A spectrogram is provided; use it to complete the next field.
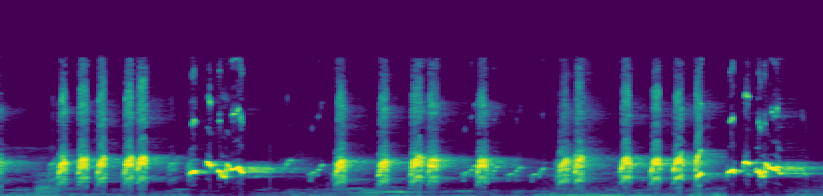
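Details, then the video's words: Sooty-headed bulbul chattering in an unembellished lure recording: bursts of three or four fast chirps, each burst closing with a short wavering whistle, the pattern repeated twice. "Suara Burung Kutilang Gacor ASLI Tanpa isian, Ampuh untuk Pikat Kutilang bikin kutilang Ribut gacor"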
